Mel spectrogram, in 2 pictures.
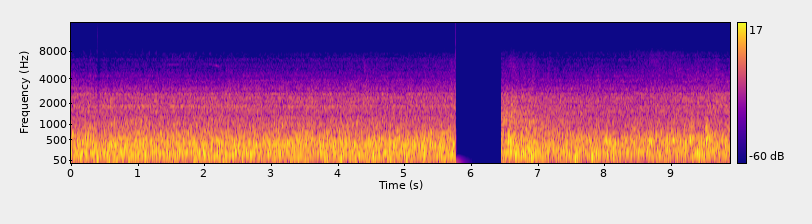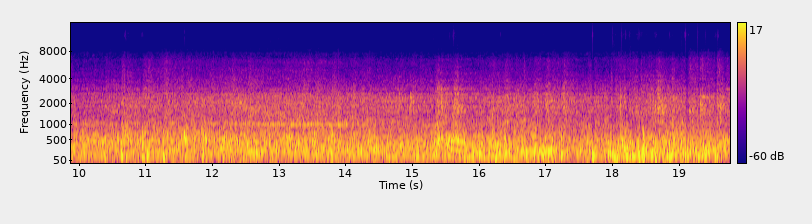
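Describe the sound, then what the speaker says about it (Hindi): A Tinsukia–Bengaluru Express passenger train runs at speed while overtaking another train, giving a loud, continuous rumble with rail clatter heard from inside the coach. A brief dropout interrupts the sound. "और ये किसी ट्रेन को ओवरटेक कर रहे हैं हम लोग।"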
